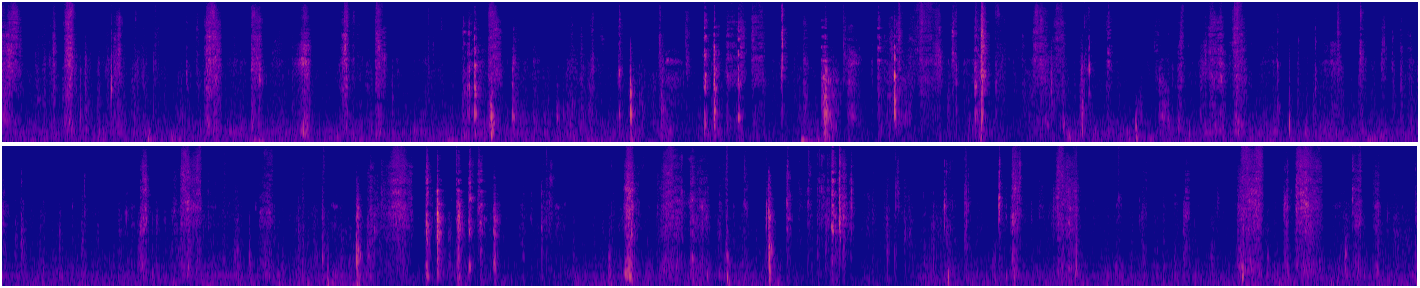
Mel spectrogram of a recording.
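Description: Close-up eating sounds of someone biting and chewing a rolled thin pancake wrap: wet mouth smacks and chewing clicks, many and irregular.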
